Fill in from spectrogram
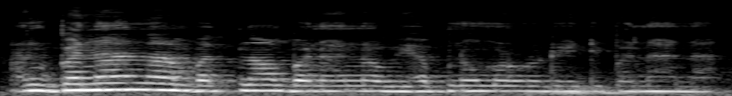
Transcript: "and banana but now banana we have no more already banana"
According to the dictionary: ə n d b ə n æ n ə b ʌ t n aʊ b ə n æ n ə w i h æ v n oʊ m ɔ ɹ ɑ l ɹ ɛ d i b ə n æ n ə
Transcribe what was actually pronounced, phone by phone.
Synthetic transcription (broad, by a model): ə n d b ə n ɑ n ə b ʌ t n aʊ b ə n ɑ n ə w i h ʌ b n oʊ m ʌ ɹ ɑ n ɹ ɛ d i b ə n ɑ n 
